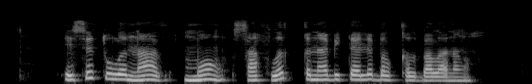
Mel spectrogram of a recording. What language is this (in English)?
Bashkir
